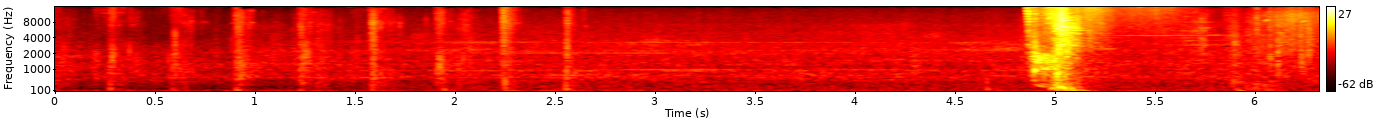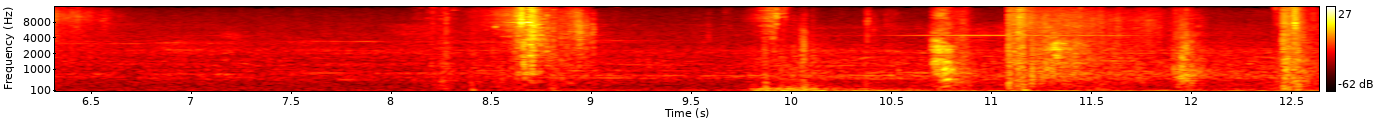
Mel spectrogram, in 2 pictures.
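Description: Hooves thud on earth as a mount moves along.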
